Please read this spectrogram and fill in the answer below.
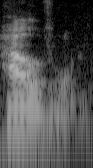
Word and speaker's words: Halvoran: Halvoran is how it's pronounced.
